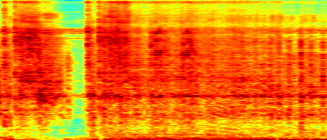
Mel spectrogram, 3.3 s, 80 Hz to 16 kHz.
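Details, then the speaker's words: Yamaha Vixion fuel-injected motorcycle, battery dropping below about 10 V at key-on: sluggish labouring crank before catching into lumpy idle; battery judged weak/worn out, charging being checked, battery replaced. "Lemah atau akinya sudah soak Mas kalau lemas sih ya lemah tapi akinya ini Saya rasa udah soak ya"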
